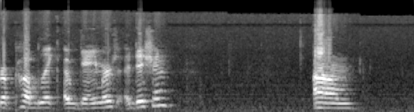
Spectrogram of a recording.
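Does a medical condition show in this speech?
Yes: cerebral palsy, mild.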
